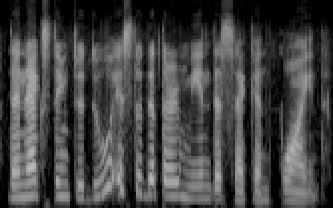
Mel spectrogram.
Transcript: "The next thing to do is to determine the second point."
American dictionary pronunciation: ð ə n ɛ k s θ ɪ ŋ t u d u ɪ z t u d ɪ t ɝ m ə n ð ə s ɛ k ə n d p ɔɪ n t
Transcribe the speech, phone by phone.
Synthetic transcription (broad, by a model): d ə n ɛ k s t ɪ ŋ t u d u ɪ s t u d ɪ t ɝ m ə n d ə s ɛ k ə n d p ɔɪ n t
